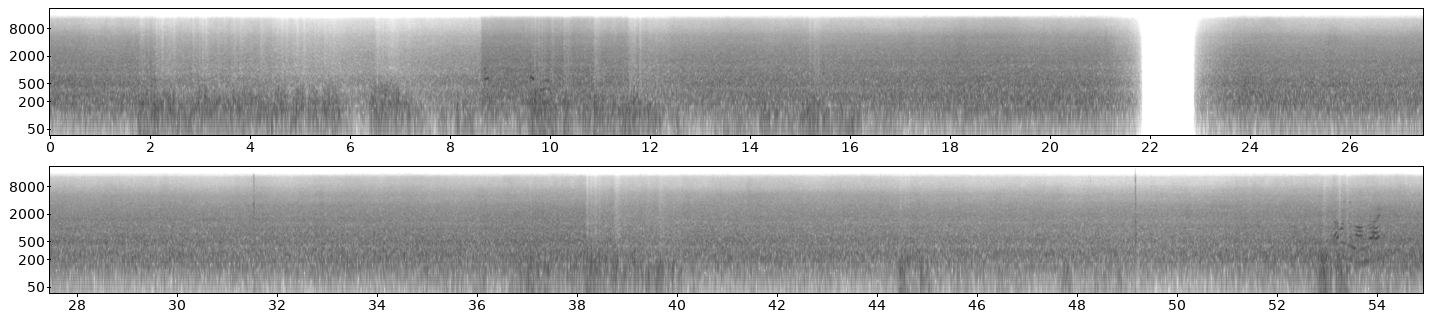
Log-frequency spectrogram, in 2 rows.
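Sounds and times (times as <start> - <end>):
ocean surf rushing: 0.0 - 21.8, 22.9 - 54.9
wind on the microphone: 1.6 - 16.9, 34.5 - 40.4, 44.1 - 49.1, 50.6 - 54.9.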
